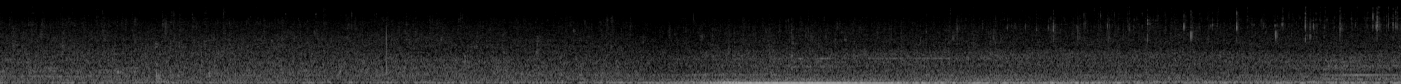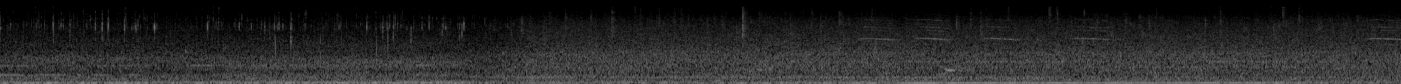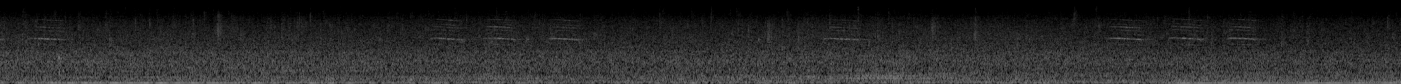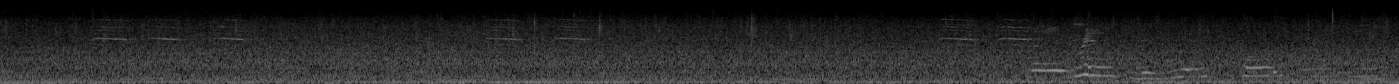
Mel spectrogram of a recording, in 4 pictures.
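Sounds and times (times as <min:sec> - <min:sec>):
steady rain falling: 0:00.0 - 0:56.0.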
